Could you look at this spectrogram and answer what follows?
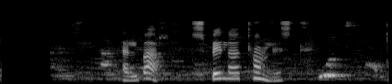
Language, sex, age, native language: Icelandic, female, 50-59, Icelandic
